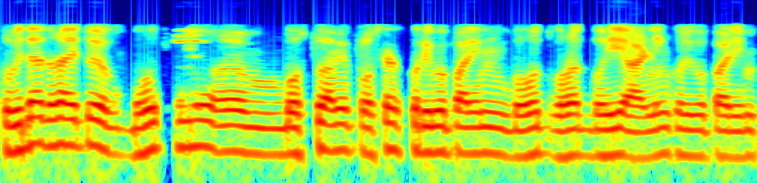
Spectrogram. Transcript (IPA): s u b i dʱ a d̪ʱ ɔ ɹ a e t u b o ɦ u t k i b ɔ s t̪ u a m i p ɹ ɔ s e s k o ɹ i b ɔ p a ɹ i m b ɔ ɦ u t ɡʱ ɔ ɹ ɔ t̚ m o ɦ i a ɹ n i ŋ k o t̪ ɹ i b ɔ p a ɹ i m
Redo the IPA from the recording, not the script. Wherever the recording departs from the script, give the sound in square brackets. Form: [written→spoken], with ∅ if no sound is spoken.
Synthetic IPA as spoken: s u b i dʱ a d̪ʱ ɔ ɹ a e t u b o ɦ u t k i b ɔ s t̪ u a m i p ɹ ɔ s e s k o ɹ i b ɔ p a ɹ i m b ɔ ɦ u t ɡʱ ɔ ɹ ɔ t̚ [m→b] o ɦ i a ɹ n i ŋ k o [t̪→∅] ɹ i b ɔ p a ɹ i m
